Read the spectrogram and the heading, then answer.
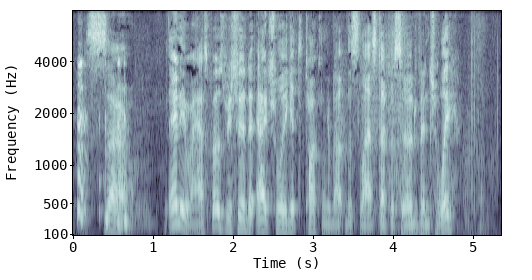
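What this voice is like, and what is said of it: Voice affected by a cold. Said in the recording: “I have a cold, by the way. Sorry for my voice.”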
